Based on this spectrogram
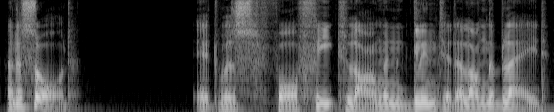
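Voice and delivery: ordinary delivery

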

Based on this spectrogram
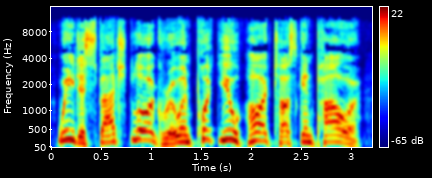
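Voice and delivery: high, loud, insistent protest; arguing captive. A narrator's reading. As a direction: plead your case at full voice. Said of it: "the dark elf argued".

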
